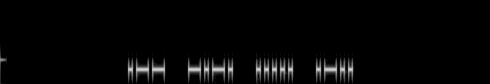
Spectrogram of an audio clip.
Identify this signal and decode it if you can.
Morse code, heard as a keyed tone, about 31 wpm, spaced as for 22 wpm, 700 Hz. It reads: WC5L
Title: USA Call Signs - 4 Characters - 2x Character Spacing - 30wpm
